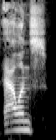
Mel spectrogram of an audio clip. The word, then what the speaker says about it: Alans: They'd crossed the Volga River in present-day Russia, conquered those Alans. Gotta love that name, by the way. Every video I find says it's pronounced just like the common, you know, just dude name of Alan.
